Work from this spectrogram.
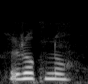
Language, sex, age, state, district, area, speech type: Nepali, female, 18-30, West Bengal, Alipurduar, urban, read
